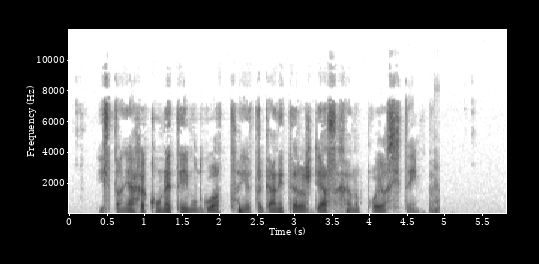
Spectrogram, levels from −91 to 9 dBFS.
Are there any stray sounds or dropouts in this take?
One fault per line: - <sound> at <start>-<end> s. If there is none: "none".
- laugh at 4.8-4.9 s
